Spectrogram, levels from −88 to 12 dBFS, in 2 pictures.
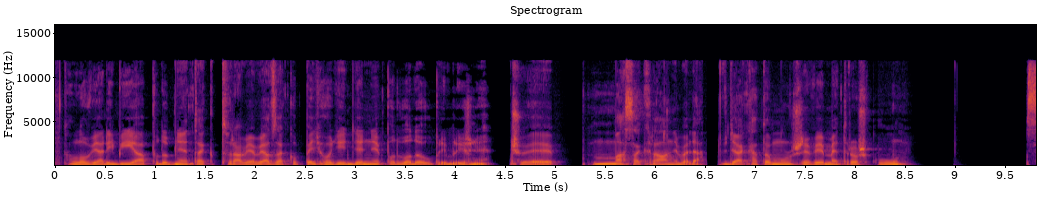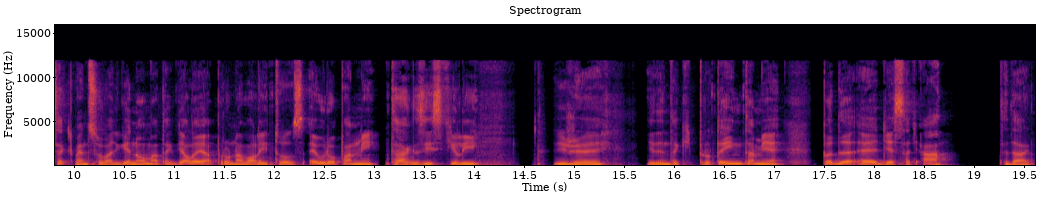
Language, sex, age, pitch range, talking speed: Slovak, male, 30-49, 100-115 Hz, 130 wpm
